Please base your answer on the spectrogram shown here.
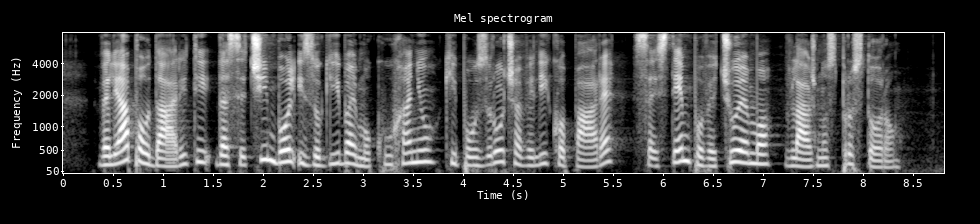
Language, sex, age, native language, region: Slovenian, female, 30-49, Slovenian, Savinja region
